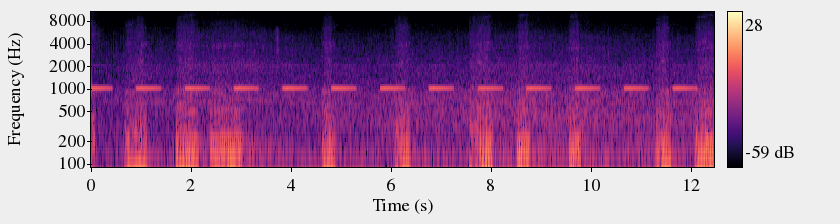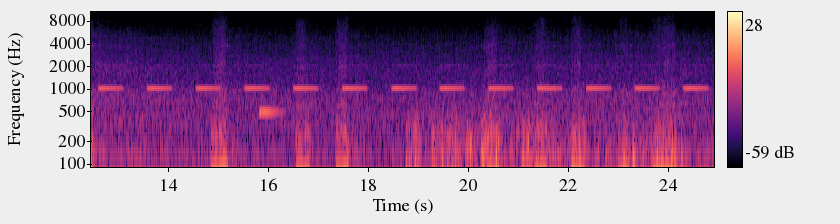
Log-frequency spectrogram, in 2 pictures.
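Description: A truck's reversing alarm beeps steadily.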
